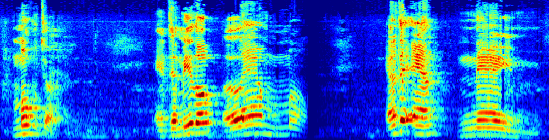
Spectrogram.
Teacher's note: If you try to put your finger in your nose, if you try to pronounce this sound, you cannot, because the sound needs the air. It's bilabial because the lips, the up lips and the down lips are together.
